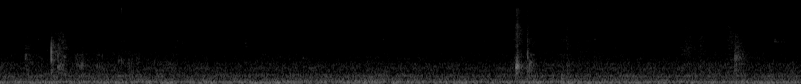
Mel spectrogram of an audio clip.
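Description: Quiet room tone with a steady low hum, broken by three faint, brief rustles as a hardcover picture book is handled, held up and lowered.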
